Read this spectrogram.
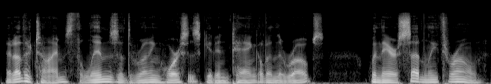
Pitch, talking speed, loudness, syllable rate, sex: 100 Hz, 230 wpm, -18 LUFS, 6.7 syllables/s, male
